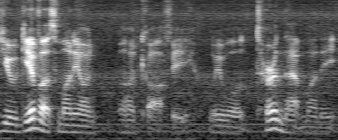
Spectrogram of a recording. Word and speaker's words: Ko-fi: says "Buy me a coffee," I assume that that's how they want it pronounced. Kofi is coffee, although it looks like Kofi.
